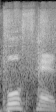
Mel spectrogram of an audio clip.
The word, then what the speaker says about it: boofhead: And the word this week is boofhead. It's spelled B-O-O-F-H-E-A-D.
